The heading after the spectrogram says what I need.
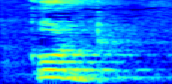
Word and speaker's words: could: তো পোলাইটলি কোনো প্রশ্ন করার জন্য আমরা কুড, COULD, L silent, কুড অথবা would অথবা পারডন মি মানে কি আমাকে ক্ষমা করবে।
